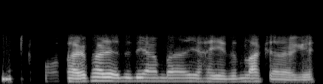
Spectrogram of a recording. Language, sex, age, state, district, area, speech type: Manipuri, male, 18-30, Manipur, Kangpokpi, urban, conversation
